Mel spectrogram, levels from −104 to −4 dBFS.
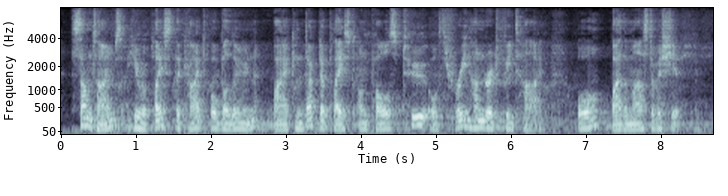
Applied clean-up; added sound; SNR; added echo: none; none; none; reverberation time 2.7 s.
